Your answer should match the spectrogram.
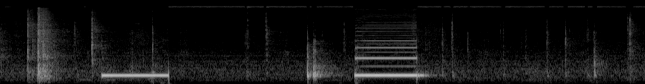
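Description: Two loud electronic beeps on one steady low tone, each about two-thirds of a second long, the second buzzier than the first. Each beep comes right after a short crackle, the first about a second in and the second near the middle.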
